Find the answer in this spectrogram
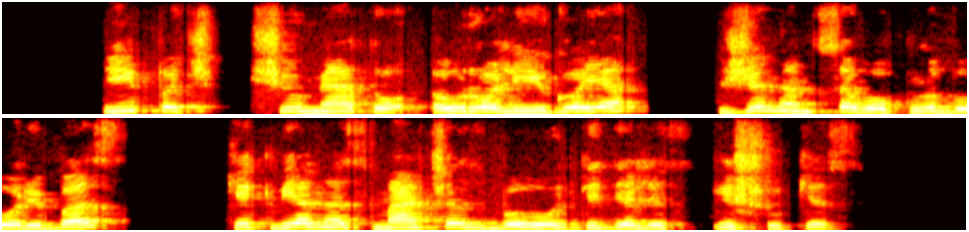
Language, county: Lithuanian, Marijampolė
